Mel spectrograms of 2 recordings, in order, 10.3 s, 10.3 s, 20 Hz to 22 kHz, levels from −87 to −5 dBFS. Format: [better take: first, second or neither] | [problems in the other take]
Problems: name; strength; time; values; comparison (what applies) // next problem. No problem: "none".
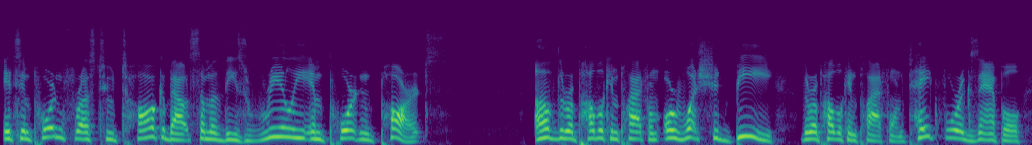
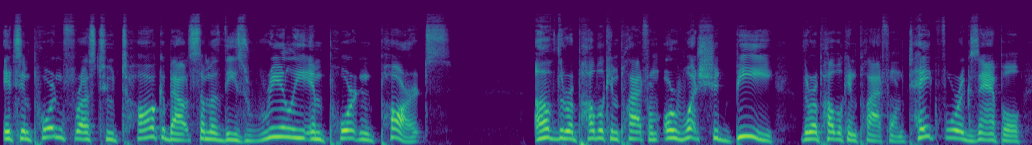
second | muffled; very; fading above 3.5 kHz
